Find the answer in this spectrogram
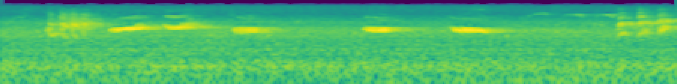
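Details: Male song thrush singing in a small London park on a sunny January day, with a series of short bright notes at uneven intervals amid a steady wash of city background noise.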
